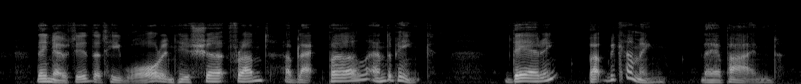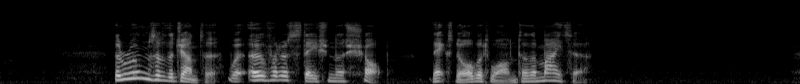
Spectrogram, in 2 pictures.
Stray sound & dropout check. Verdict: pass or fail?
pass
